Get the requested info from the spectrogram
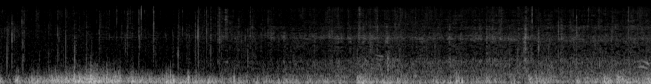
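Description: Burning reeds and dry brush crackling, with irregular small pops and clicks, over a steady rumble of wind buffeting the microphone.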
